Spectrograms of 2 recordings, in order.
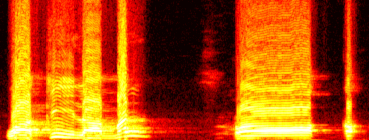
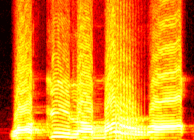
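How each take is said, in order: First: A brief stop comes after 'man'. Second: 'Man' runs straight into the next word. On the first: The speaker calls it right. "Saktah itu diam sekejap" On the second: The speaker calls it wrong. "jangan Ibu sambung"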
